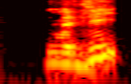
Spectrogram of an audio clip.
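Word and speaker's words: Disasi: Dizazzi. – Dizazzi.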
